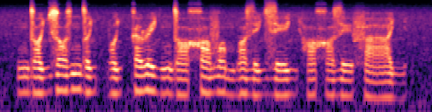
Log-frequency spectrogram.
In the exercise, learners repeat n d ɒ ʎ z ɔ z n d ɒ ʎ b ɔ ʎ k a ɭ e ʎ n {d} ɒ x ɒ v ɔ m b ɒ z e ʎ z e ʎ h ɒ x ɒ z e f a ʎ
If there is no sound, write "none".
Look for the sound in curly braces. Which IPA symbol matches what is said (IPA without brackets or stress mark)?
d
